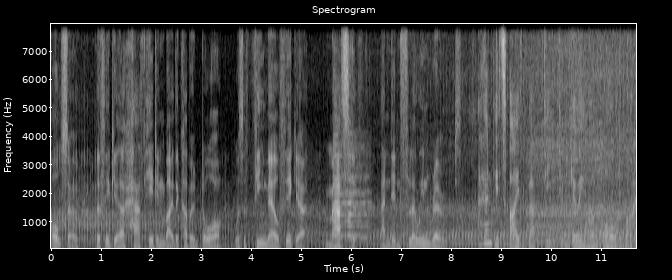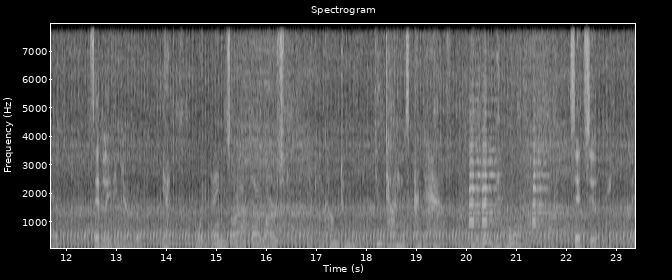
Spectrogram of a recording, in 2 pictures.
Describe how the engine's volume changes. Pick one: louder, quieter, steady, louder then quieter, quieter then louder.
louder.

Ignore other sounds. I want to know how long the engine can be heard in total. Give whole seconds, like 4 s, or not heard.
23 s.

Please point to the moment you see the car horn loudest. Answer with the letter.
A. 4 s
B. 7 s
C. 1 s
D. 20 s
D.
